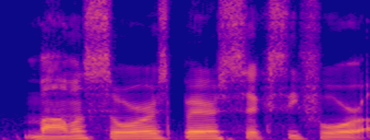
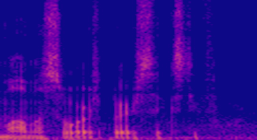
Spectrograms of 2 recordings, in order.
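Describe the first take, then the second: First: Said in the usual way. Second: Whispered repeat. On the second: Real, not acted. Repeating the viewer name.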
